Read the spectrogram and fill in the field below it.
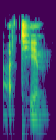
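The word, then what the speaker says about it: אתם: little seagull here and this dot here means it's a a doubling of the left hard letter atim so that means you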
